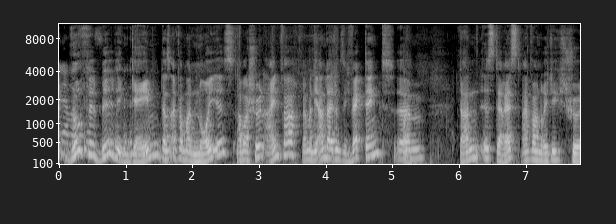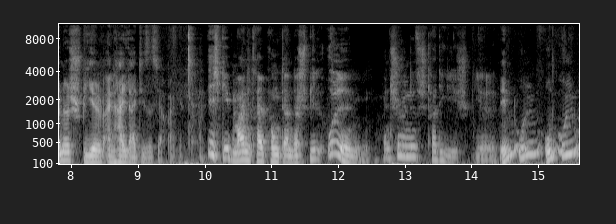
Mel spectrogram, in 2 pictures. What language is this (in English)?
German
